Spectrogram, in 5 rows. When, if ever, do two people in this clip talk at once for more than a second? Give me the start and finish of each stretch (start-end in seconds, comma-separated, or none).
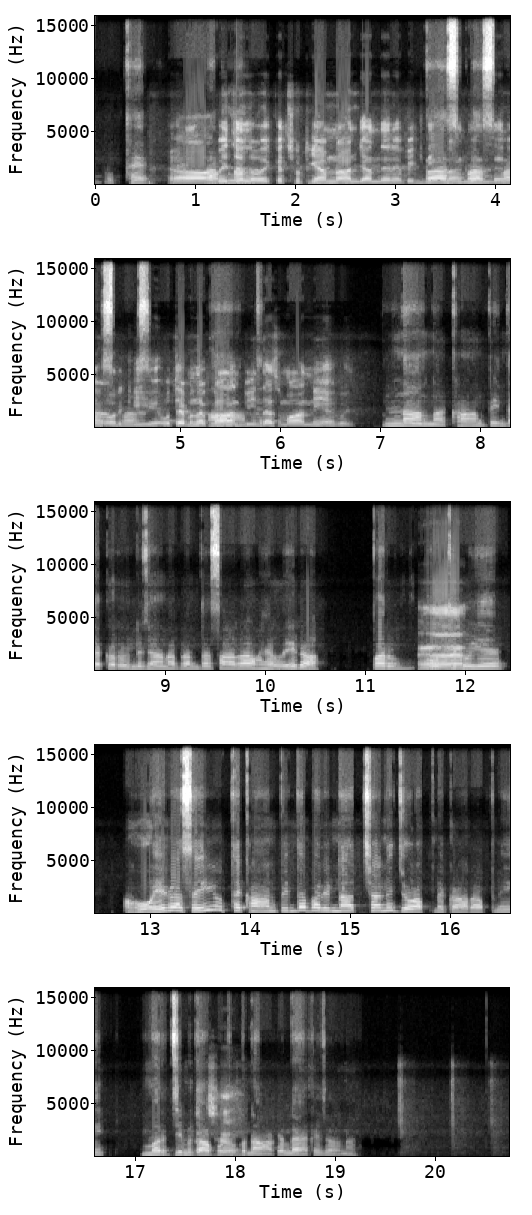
3.3-4.7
